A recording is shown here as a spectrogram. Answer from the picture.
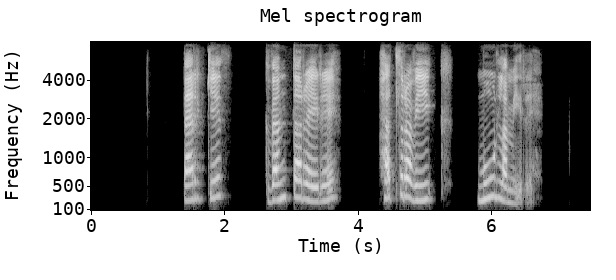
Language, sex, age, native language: Icelandic, female, 20-29, Icelandic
